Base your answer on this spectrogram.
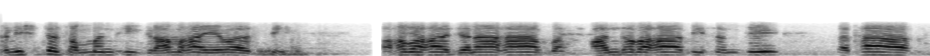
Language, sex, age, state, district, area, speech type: Sanskrit, male, 30-45, Karnataka, Shimoga, rural, conversation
